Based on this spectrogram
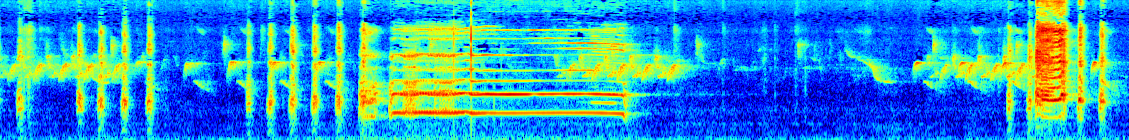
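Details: Distressed hen calling the rooster: quick repeated clucks lead into a drawn-out steady tonal cry lasting over two seconds, then a closing harsh squawk, with high chirps in between.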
